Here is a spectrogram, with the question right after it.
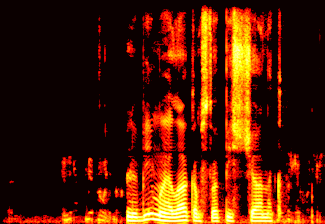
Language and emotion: Russian, neutral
